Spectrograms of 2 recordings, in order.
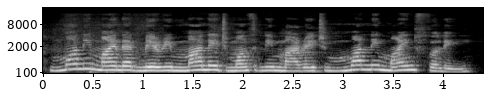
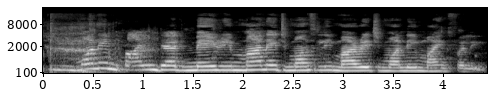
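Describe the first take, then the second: First: Slow, careful tongue twister; slow tongue twister demo. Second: Starts slow, loud on the twister; careful, deliberate twister; tongue twister, slow start. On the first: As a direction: spell out each word slowly. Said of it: "Three times without blabbing". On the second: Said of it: "fast as possible". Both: Shown as a demonstration.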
